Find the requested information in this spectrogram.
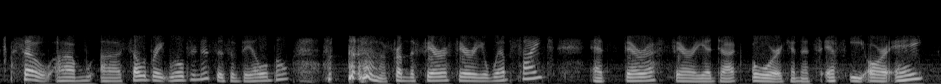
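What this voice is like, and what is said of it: Worn-out, hoarse voice. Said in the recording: “my voice is just about run out. I'm starting to get a cold”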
